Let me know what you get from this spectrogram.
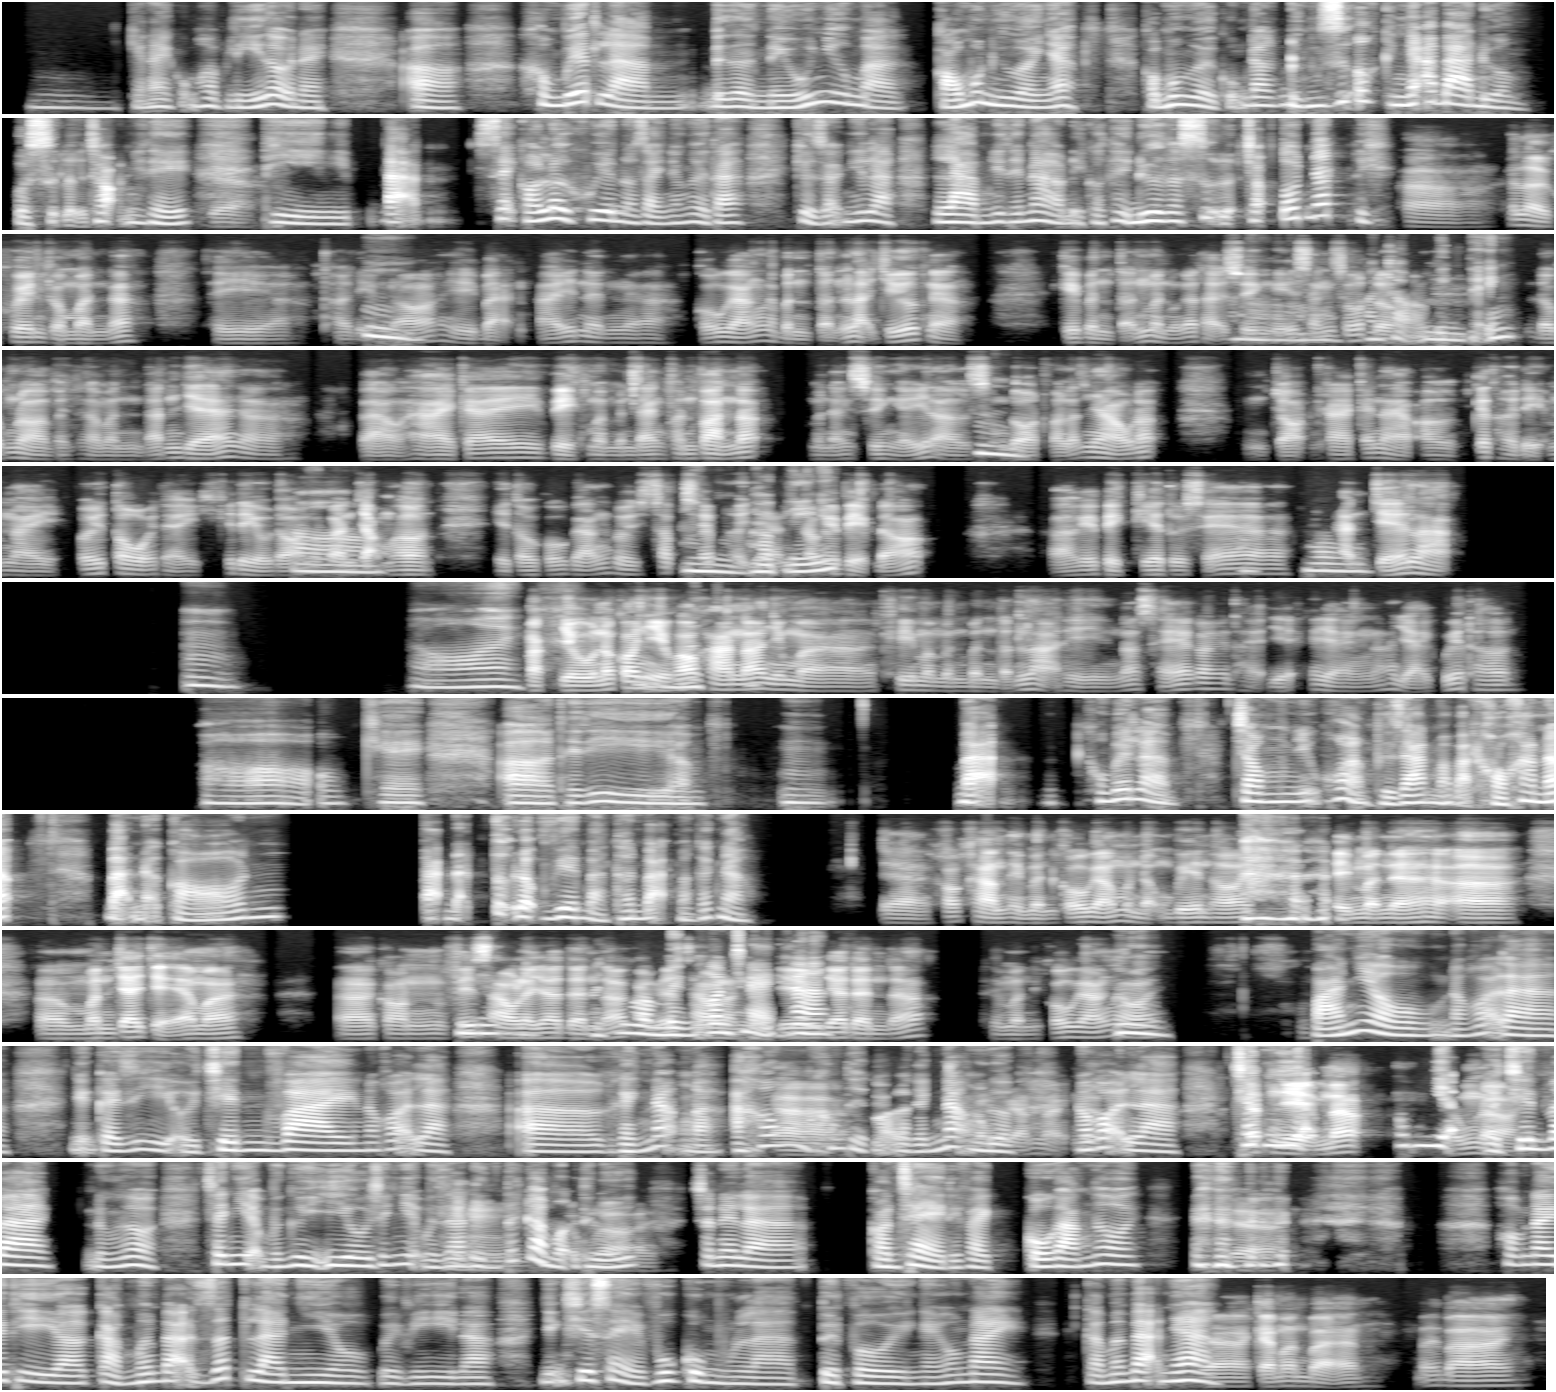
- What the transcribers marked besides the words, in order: tapping; unintelligible speech; other background noise; laugh; other noise; chuckle; laugh
- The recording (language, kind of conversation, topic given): Vietnamese, podcast, Bạn xử lý thế nào khi hai giá trị quan trọng xung đột với nhau?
